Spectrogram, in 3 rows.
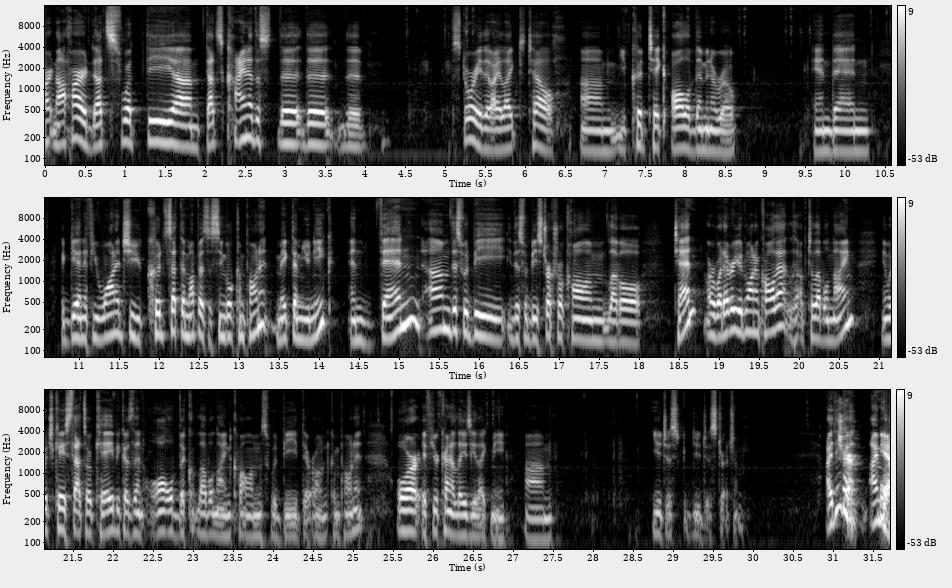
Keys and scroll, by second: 1.5 s, 5.0 space, 7.1 space, 10.3 s, 17.6 space, 25.1 space, 28.4 s.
